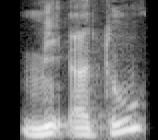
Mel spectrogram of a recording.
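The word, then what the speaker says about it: مائة: Avant de passer au nombre 1000, notons que la lettre alif présente dans le nombre mi'atu ne se prononce pas et qu'il est tout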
